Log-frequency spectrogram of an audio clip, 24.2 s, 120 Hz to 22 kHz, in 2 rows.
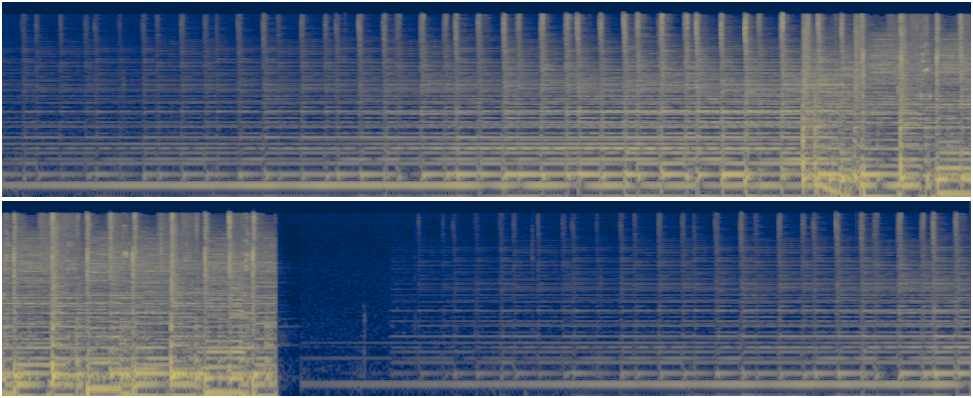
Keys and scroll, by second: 15.2 space.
